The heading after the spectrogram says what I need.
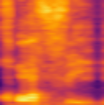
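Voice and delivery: "Coffee" as a quick "cawfee"; New York coffee. Shown as a demonstration. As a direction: say "Coffee" with a rounded "aw". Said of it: "I might say coffee".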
